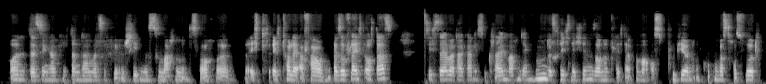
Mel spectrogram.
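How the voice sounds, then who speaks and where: A woman rattles along very fast at a fairly low pitch, flat and monotone, with vocal fry and big swings in loudness. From Germany, near Frankfurt. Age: 40s. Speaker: media executive and former journalist. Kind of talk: interview. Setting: home office.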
